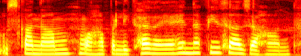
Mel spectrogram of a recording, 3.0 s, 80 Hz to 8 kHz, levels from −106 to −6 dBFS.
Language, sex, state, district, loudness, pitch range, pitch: Hindi, female, Arunachal Pradesh, Lower Dibang Valley, -16 LUFS, 210-245 Hz, 225 Hz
